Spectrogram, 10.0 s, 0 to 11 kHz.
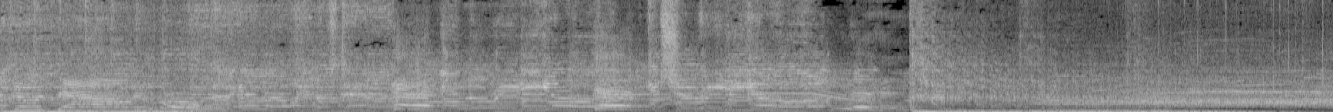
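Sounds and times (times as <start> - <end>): live hip-hop music with heavy bass: 0.0 - 9.1
audience cheering: 7.5 - 10.0.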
